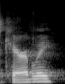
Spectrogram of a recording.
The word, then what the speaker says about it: Karably: questions comments I do my last name is Kara bleah ka ra Bly it rhymes with terribly and yeah it's I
